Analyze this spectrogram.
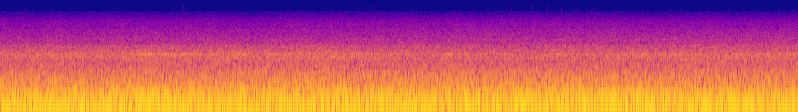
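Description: Tyres roar steadily on the road surface.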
